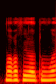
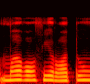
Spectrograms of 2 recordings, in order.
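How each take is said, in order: First: The phrase is said quickly and rushed. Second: The phrase is said slowly and carefully. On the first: The speaker calls it wrong. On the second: The speaker calls it right.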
